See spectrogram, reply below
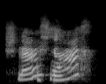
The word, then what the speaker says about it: Schnarch: Magst du noch mal das Buch gerade sagen, was dir so weitergeholfen hat, von dem Daniel Schnarp? – Schnarch? Also den schreibt man Schnarch, wie Schnarch.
